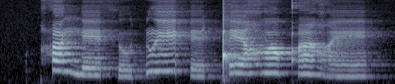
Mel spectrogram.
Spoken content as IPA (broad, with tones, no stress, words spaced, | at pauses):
qʰɪ˥ŋe˨θu˩ tʷẽː˥ʔɪ˩ǃe˦ ʁõ˥qʼĩ˦ʁẽ˨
